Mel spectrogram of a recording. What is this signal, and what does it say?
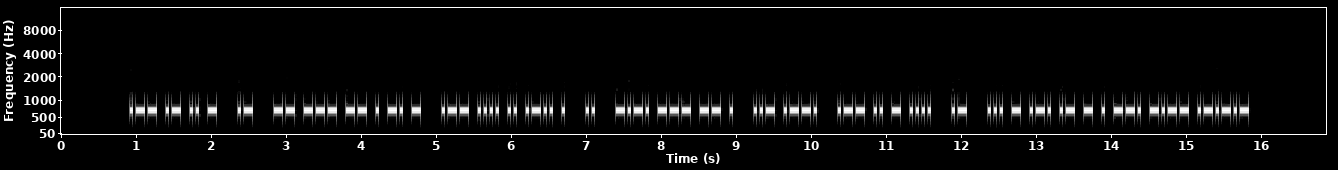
Morse code, heard as a keyed tone, about 30 wpm, 700 Hz. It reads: WAIT A MOMENT WHILE I COME UP WITH A STRATEGY.
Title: Sentences from Top 1000 Words - Review Part 5 - 30wpm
